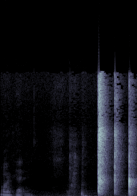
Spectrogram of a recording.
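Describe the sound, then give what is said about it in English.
Hands clap four times in a quick, even rhythm, each clap a sharp, bright smack. A brief murmur of voice comes just before the claps begin. “That's not me clapping, by the way.”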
